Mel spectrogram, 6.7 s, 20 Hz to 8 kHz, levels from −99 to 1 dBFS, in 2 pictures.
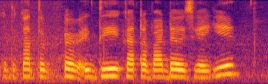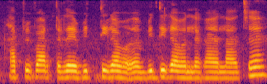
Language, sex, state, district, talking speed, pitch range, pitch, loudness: Odia, female, Odisha, Malkangiri, 180 wpm, 185-210 Hz, 200 Hz, -15 LUFS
